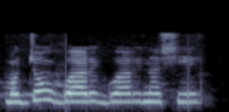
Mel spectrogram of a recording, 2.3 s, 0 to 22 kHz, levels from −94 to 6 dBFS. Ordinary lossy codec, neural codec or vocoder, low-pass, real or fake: AAC, 48 kbps; none; 7.2 kHz; real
